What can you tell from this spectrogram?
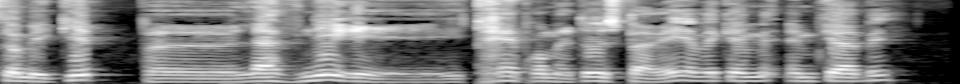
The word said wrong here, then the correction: Mbappé: Mbappé, excusez-moi, je l'ai mal prononcé. – Mbappé, ouais.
